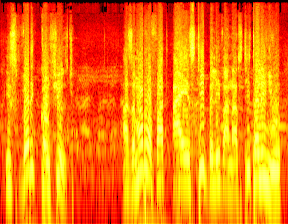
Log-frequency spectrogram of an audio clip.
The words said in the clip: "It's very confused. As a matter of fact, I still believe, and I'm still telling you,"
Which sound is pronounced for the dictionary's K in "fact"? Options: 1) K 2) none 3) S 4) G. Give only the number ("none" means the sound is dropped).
2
